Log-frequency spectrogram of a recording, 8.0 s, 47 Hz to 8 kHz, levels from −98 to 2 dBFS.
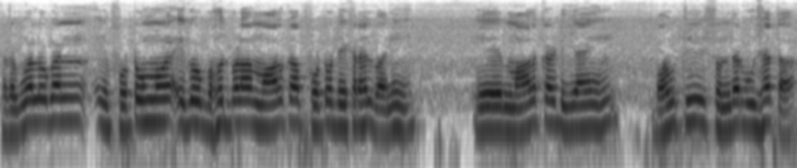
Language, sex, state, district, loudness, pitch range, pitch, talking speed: Hindi, male, Bihar, Darbhanga, -15 LUFS, 160-185 Hz, 175 Hz, 180 wpm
